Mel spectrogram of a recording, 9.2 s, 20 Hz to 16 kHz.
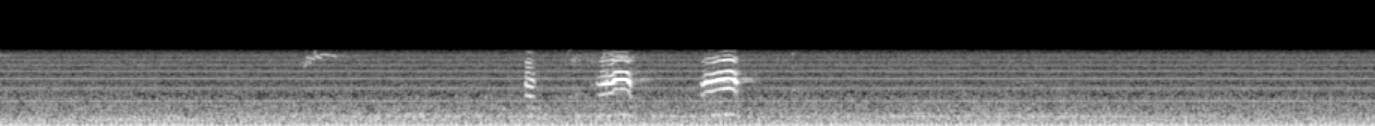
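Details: A few short, nasal honking notes from a white-bellied sea eagle at its nest, Sydney Olympic Park, 5 October 2023 at 07:45, spaced about a second apart over a steady low rumble of wind or traffic.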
